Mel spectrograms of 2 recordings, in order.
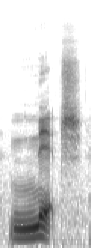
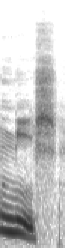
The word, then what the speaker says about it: niche: And part of my reason was I was so tired of people pronouncing it niche. It's right. It's like, oh, you you're in a particular niche. And I'm like, it's a niche, right?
